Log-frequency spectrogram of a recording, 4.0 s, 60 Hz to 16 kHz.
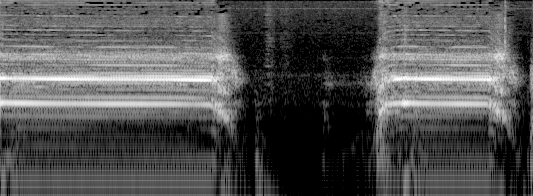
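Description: Brushless electric motor driven by a 24-MOSFET VESC-based PV controller, spun up to full duty twice. It gives a loud, steady electric whine that rises quickly, holds for about a second and a half, then winds down. A second, shorter run of about a second follows.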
